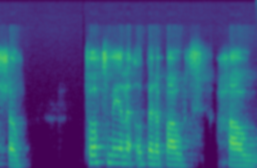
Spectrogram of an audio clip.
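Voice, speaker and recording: A man speaks with a Liverpool accent and ordinary pitch variation. The background is quiet. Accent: Scouse. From England, Liverpool. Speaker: podcast interviewer. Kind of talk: interview.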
